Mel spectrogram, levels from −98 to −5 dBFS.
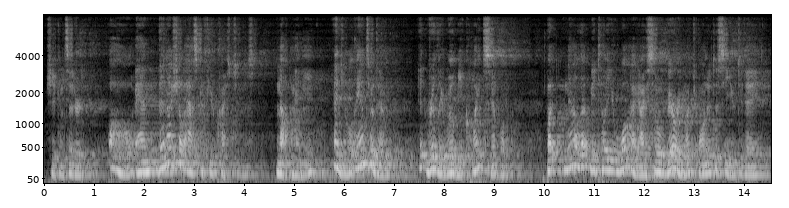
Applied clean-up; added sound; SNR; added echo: none; none; none; reverberation time 2.3 s.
